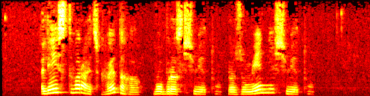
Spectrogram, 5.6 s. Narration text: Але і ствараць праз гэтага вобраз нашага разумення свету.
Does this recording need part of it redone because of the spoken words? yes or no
yes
